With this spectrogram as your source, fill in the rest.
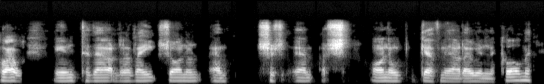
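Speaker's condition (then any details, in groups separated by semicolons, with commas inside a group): Cerebral palsy; unable to walk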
